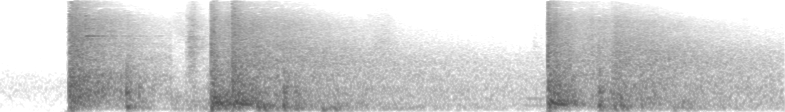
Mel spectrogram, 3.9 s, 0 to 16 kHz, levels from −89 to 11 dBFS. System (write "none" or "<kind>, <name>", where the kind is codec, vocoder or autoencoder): none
